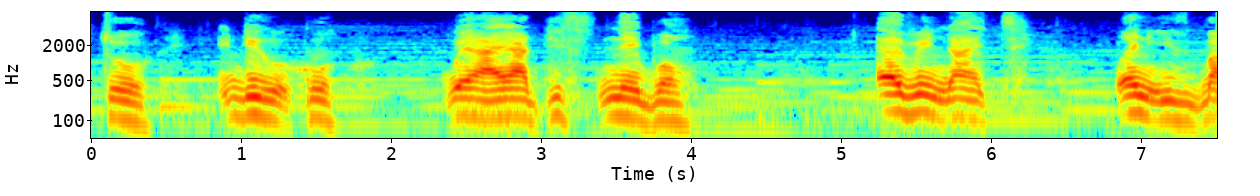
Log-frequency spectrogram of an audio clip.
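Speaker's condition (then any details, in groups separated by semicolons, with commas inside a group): Cerebral palsy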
